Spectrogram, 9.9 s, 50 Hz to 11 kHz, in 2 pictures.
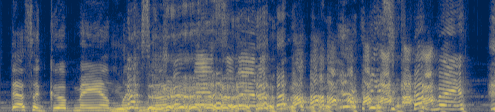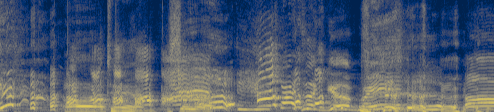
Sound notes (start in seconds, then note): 1.4 chuckling; 4.9 chuckling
